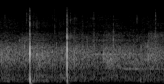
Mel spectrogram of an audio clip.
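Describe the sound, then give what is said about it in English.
Two sharp handclaps ring out in quick succession, with faint, scattered clapping from an audience lingering quietly in the background. “Pastoral care, yeah, you could clap that.”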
